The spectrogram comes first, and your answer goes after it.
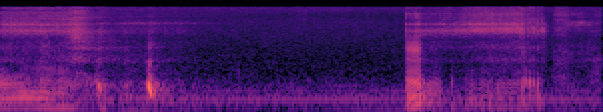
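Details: Bulldog puppy snoring loudly while asleep: a raspy, rumbling snore breath lasting about a second, a quiet pause, then a second harsh snore starting around three seconds in.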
